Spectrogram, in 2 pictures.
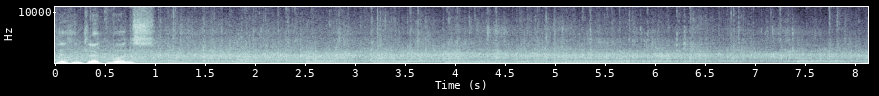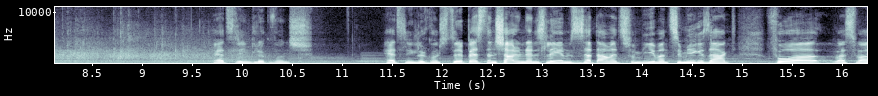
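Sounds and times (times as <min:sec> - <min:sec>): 
speech: 0:00.0 - 0:01.2, 0:09.7 - 0:10.8, 0:11.4 - 0:16.2
applause: 0:00.0 - 0:10.4.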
